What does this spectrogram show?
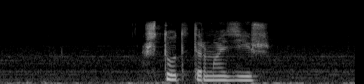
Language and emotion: Russian, neutral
